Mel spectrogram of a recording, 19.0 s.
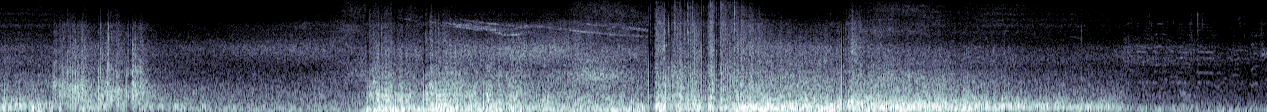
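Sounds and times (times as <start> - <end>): sharp firework cracks: 0.0 - 2.9, 5.4 - 18.6
fireworks booming: 0.0 - 18.8
falling whistle: 6.5 - 9.8.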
